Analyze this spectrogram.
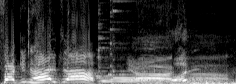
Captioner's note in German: Klingeln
